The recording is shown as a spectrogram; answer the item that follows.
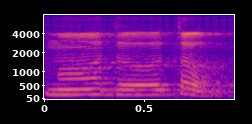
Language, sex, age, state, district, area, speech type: Marathi, male, 30-45, Maharashtra, Nagpur, urban, read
